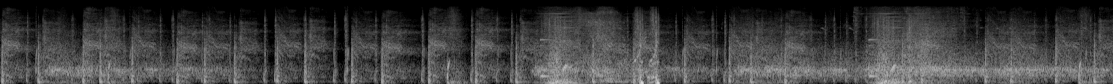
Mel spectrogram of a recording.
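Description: Game sound effects pop and clash rapidly as pieces attack.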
